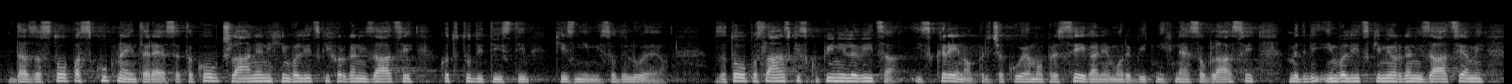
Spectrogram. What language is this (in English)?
Slovenian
